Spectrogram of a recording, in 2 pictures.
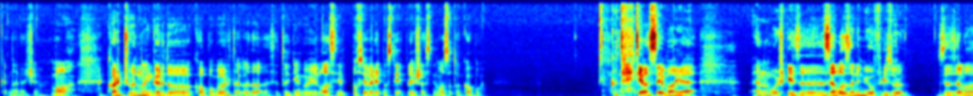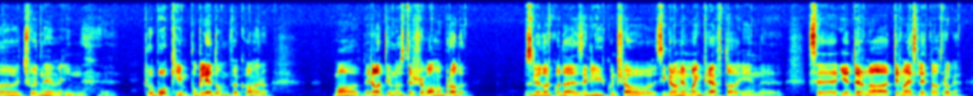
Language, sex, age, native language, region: Slovenian, male, 18-29, Slovenian, Drava region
